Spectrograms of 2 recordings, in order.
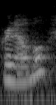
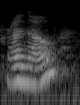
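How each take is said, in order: First: It is said with an English pronunciation. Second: It is said with a French pronunciation. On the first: "I have a hard time committing to the French accent, so" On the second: "in French it's Grenoble"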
